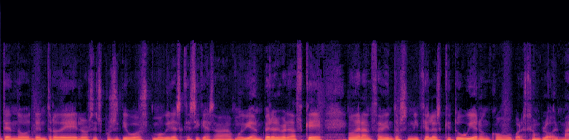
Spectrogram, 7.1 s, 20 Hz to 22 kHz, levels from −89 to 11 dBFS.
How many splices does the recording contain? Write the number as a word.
two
